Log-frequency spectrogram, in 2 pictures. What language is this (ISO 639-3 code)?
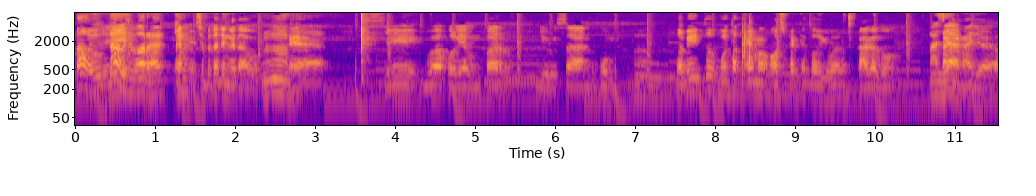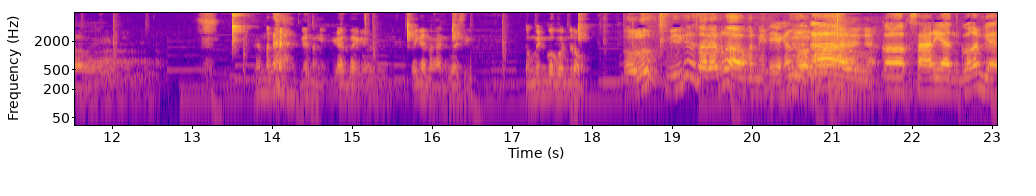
ind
